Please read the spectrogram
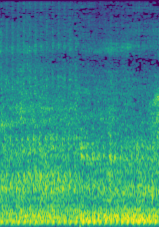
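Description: Engine of a bitumen sprayer truck running steadily at low speed while it sprays tack coat.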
